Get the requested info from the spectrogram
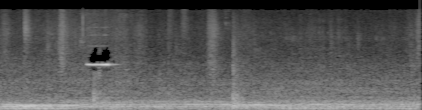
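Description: Steady low hum inside a Westinghouse hydraulic elevator car, with one short, high electronic beep from the elevator about a second and a half in.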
